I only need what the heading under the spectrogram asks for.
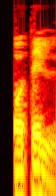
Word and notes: hotel: espagnol

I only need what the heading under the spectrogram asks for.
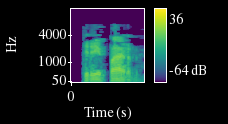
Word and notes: trepar: espagnol

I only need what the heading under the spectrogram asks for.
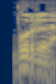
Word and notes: burla: espagnol

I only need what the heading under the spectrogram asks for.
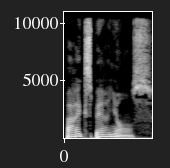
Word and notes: par expérience: francais

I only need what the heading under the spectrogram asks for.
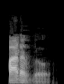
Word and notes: pardo: espagnol

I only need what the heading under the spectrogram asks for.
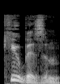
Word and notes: cubism: anglais

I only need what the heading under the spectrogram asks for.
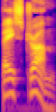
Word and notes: bass drum: anglais

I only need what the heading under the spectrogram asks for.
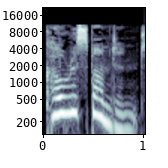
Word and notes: co-respondent: anglais

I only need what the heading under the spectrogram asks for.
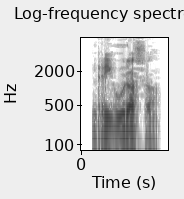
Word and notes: riguroso: espagnol

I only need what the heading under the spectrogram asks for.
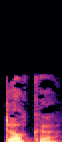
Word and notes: docker: anglais

